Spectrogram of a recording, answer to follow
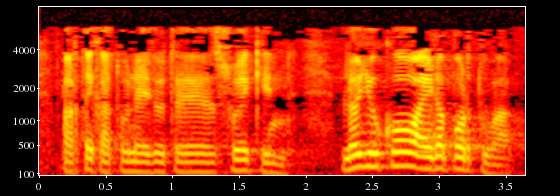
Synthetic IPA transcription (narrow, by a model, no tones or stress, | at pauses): paɾt̪e̞kat̪unajðut̪esue̞kin | lo̞juko̞aeɾo̞po̞ɾt̪ua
